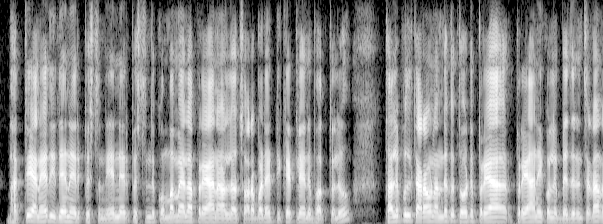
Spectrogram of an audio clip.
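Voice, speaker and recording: A man rattles off heated commentary at great speed, full of scornful rhetorical questions. His voice is smooth and clear and sits a little high. The recording is dull and lo-fi. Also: a bit bright. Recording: dull lo-fi sound.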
